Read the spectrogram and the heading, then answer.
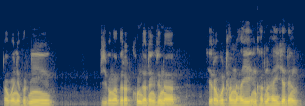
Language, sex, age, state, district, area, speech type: Bodo, male, 18-30, Assam, Kokrajhar, urban, spontaneous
